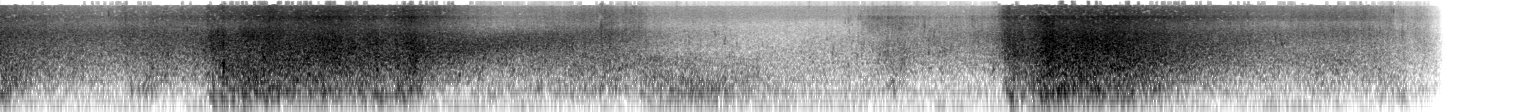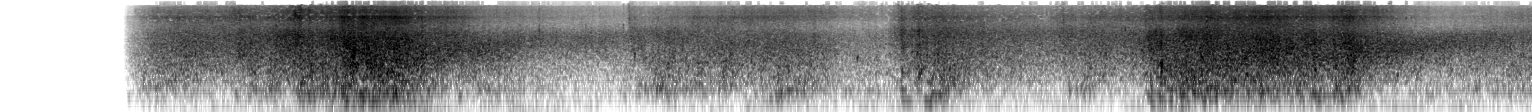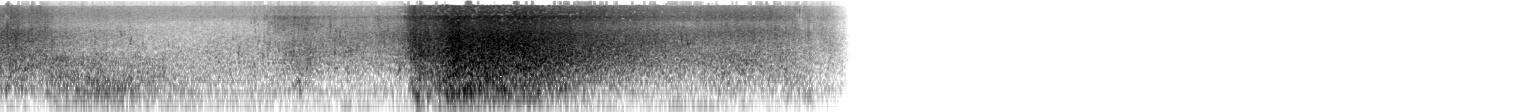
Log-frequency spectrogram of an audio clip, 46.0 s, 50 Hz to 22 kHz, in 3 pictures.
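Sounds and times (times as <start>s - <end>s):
ocean waves breaking on shore: 0.0s - 14.3s, 16.6s - 39.1s.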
